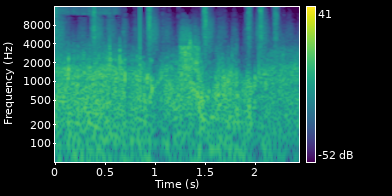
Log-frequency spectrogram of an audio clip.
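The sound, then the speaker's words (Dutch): A small but forceful waterfall at a swimming pool pours in a steady, loud, hissing rush of water that fills the whole clip without pause, with no voices over it. “Dat is een stevig watervalletje.”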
